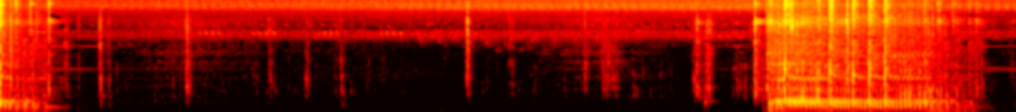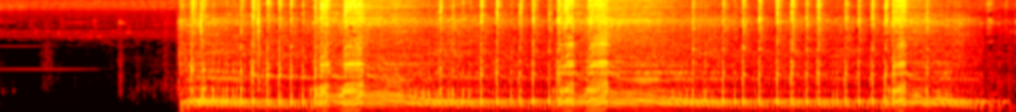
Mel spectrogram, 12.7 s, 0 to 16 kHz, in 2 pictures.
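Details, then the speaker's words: Ported 371 XP chainsaw with a new ignition coil: revs in two bursts with a blubbery, uneven four-stroking note instead of a clean scream; carburetor set too rich, mixture screw adjusted about three-quarter turn. "you heard this thing Pig rich half a turn or one full turn let's I put it at three quarter"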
